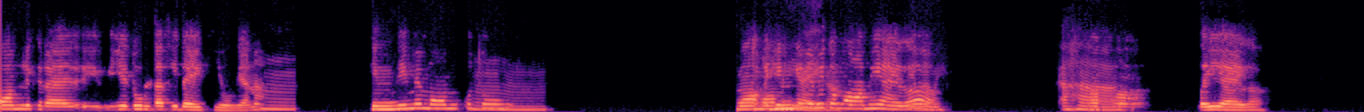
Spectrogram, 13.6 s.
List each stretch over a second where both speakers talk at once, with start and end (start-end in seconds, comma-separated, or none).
7.5-9.2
